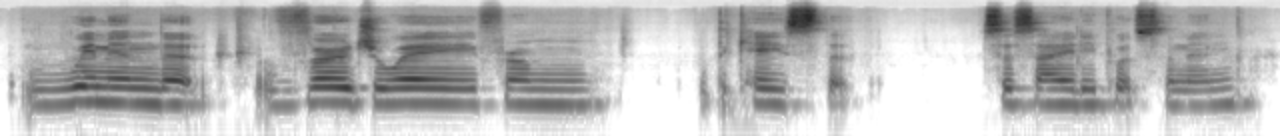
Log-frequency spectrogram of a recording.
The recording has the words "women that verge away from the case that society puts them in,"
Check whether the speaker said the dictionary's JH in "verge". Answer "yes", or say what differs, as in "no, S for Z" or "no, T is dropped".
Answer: yes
